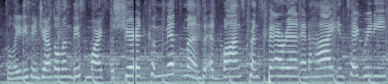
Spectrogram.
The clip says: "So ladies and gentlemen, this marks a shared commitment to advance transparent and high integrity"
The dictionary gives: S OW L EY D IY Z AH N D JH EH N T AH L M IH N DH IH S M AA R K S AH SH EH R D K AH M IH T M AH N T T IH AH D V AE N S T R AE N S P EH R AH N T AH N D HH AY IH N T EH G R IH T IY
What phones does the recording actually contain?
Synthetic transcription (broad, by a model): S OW L EY D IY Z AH N JH EH N T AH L M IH N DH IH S M AA R K S AH SH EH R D K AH M IH T M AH N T T IH AH D V AE N S T R AE N S P EH R AH N T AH N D HH AY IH N T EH G R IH T IY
